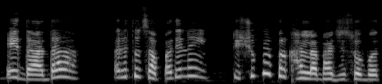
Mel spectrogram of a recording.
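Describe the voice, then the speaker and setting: Brief: woman doing bratty kid sister, teasing, high and bright, dry close. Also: normal speed, no room sound, close to an everyday voice. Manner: teasing, excited. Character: cheeky teasing younger sister, excited.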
